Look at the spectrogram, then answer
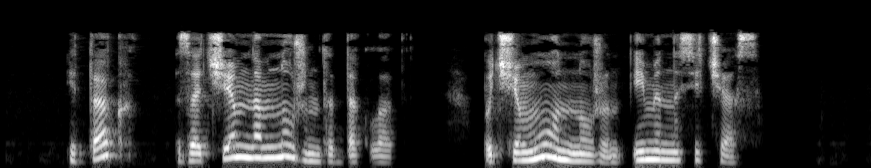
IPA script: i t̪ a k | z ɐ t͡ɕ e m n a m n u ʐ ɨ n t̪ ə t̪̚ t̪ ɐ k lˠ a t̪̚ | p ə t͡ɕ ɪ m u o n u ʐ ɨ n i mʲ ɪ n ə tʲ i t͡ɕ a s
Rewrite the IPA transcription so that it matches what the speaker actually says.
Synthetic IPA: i t̪ a k | z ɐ t͡ɕ e m n a m n u ʐ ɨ n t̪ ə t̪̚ d̪ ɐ k lˠ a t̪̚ | p ə t͡ɕ ɪ m u o nː u ʐ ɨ n i mʲ ɪ nː ə sʲ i t͡ɕ a s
